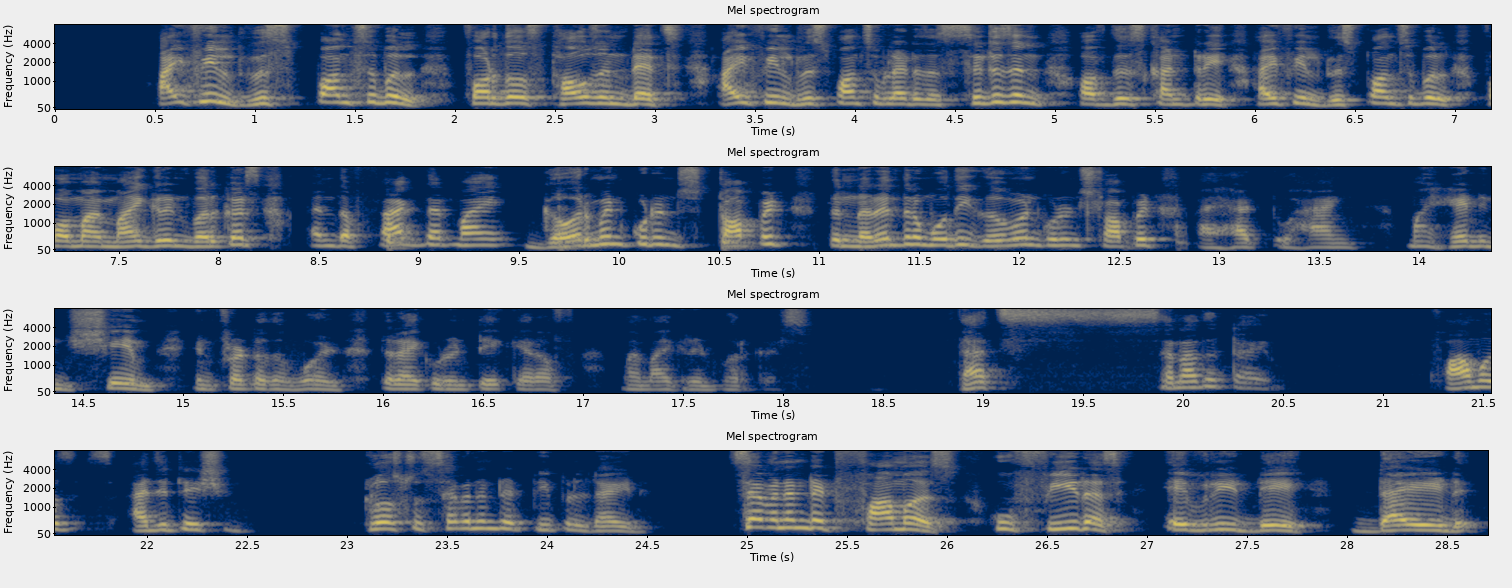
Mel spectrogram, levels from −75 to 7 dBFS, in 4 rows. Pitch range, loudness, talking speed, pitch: 170-220 Hz, -16 LUFS, 165 wpm, 195 Hz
